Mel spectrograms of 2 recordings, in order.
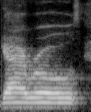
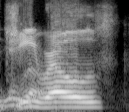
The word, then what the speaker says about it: gyros: It starts with a G, but they pronounce it gyros.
